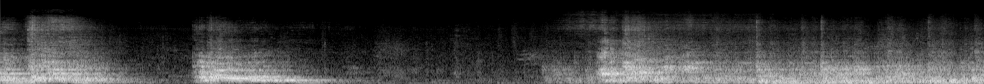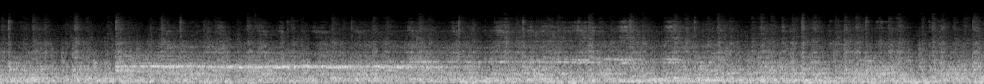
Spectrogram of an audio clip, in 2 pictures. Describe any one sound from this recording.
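Feet stamp and shuffle on a wooden stage.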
